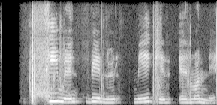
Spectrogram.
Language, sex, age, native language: Icelandic, female, 8, Icelandic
